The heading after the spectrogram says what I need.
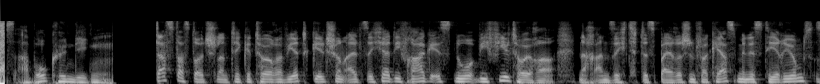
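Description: Right at the start, from 0.00 to 0.07 s, there's a case of file tags played as audio: a metadata block got decoded as samples. The text makes a harsh, lopsided rasp, and the zero padding drops to silence, all with abrupt edges.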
